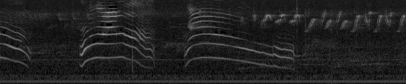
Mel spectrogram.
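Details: Loud kitten meows from a group of five, three long drawn-out calls that bend up and slowly sag, the last stretching over a second, followed by faint high chirping; low electrical hum throughout.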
